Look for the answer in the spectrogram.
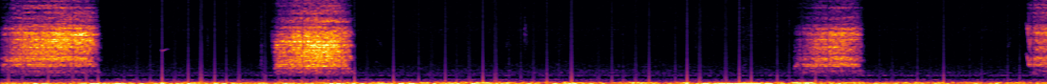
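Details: Barn owl chicks, wild in a nest box, beg while being fed a jird by the female. Three rasping, breathy hisses are spaced irregularly, and a low background hum continues between them.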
